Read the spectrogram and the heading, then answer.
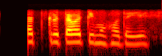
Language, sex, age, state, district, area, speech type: Sanskrit, female, 18-30, Karnataka, Bangalore Rural, urban, conversation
